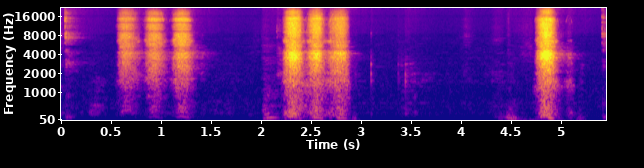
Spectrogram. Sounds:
Sniff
